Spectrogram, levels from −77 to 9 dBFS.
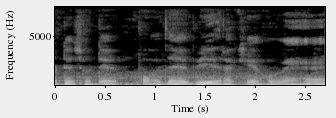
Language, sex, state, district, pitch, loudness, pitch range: Hindi, male, Punjab, Fazilka, 95 Hz, -15 LUFS, 90-110 Hz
